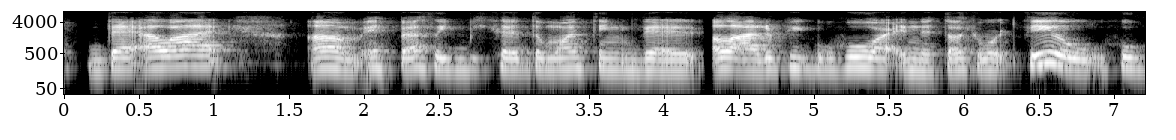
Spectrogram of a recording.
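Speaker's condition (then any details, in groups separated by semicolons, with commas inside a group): Cerebral palsy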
